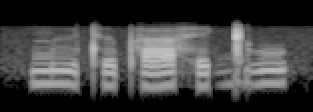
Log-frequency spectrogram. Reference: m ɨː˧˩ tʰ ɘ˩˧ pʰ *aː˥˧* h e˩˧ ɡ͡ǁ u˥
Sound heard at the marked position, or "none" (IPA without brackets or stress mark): aː˩˧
